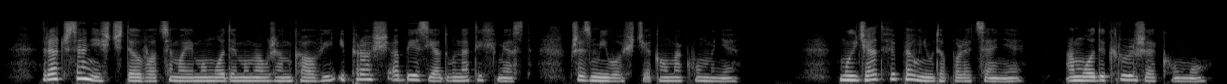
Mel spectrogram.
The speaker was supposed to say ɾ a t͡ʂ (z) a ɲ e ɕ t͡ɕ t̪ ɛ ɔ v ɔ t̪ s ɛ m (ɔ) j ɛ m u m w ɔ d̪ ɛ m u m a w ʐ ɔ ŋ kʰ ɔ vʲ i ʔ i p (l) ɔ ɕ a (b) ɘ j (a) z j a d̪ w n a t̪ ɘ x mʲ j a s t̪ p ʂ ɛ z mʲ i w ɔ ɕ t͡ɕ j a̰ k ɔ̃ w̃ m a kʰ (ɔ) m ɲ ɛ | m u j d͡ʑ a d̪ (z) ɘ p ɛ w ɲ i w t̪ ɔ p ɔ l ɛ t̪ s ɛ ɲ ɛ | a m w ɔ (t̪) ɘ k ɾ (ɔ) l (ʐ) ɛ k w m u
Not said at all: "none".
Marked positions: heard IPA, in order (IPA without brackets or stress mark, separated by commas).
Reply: z, ɔ, ɾ, b, ɛ, u, v, d̪, u, ʐ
